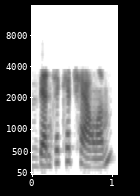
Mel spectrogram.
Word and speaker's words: Venkatachalam: proud of myself because I think I pronounced Shilpa's last name correctly. And I will tell you, you can look at it in writing. It is, although it's long, it's pronounced exactly the way it's spelled.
